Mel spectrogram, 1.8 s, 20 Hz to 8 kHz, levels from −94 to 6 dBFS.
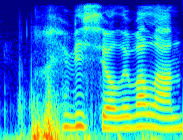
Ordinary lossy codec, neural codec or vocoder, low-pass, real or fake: none; none; 7.2 kHz; real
